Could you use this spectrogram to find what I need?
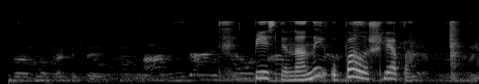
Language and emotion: Russian, neutral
